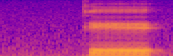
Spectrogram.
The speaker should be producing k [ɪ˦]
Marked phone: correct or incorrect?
correct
